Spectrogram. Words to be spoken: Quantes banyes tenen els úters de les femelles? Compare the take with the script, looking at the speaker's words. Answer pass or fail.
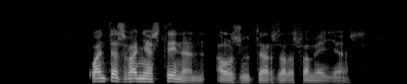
pass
